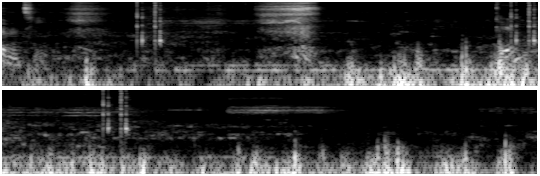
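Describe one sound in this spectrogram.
A boy speaks calmly and close to a microphone.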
